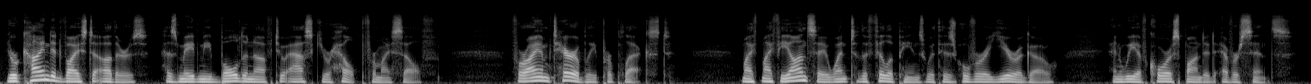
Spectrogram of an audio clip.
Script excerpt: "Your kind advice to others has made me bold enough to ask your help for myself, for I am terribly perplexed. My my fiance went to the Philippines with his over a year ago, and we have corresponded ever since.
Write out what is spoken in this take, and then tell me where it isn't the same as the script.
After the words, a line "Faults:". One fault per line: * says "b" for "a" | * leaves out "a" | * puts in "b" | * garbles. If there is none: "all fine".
"Your kind advice to others has made me bold enough to ask your help for myself, for I am terribly perplexed. My my fiance went to the Philippines with his over a year ago, and we have corresponded ever since.
Faults:
all fine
